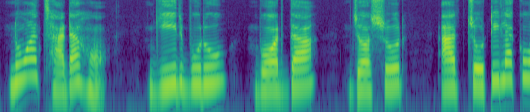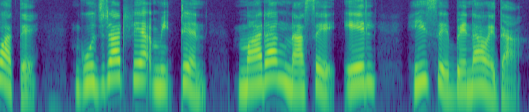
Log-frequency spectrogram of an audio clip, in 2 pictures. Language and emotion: Santali, neutral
